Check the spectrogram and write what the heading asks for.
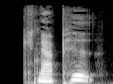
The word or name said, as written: knaphed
